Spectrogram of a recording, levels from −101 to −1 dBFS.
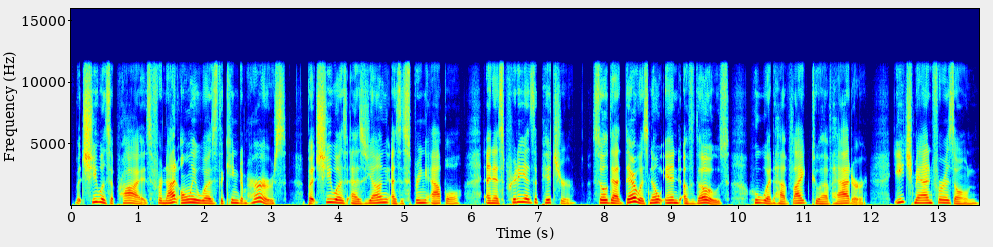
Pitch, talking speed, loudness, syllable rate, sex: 200 Hz, 210 wpm, -18 LUFS, 4.9 syllables/s, female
